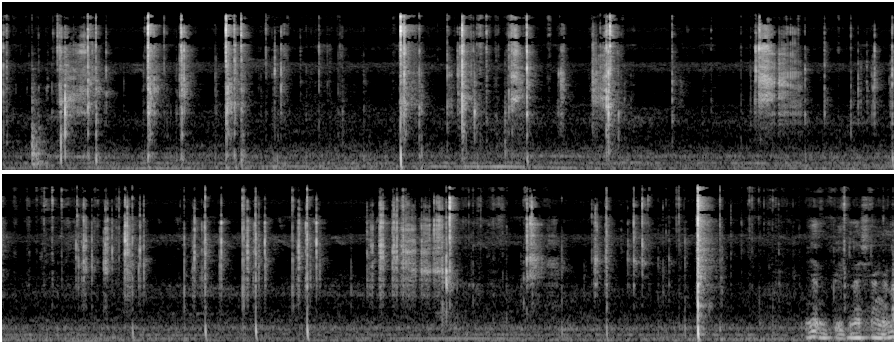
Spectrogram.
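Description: Plastic mouse trap being handled and worked on: irregular hard plastic clicks and taps as its parts are fitted, with a couple of brief scraping sounds. The sharpest click comes near the end.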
